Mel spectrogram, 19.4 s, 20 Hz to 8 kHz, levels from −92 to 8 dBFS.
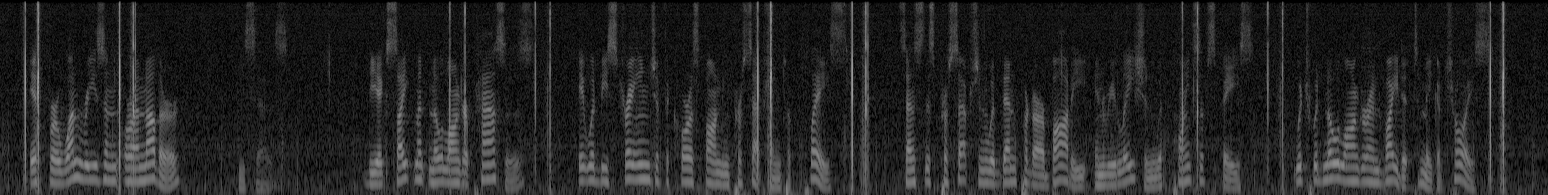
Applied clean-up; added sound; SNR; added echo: none; Tick; -4 dB; none.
